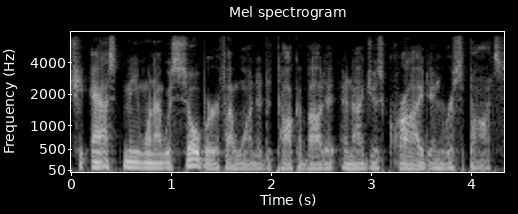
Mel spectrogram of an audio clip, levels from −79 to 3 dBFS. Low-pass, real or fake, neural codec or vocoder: 7.2 kHz; real; none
